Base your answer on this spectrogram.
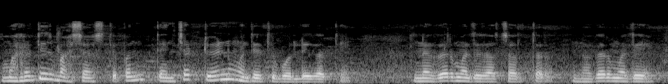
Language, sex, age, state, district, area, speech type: Marathi, male, 18-30, Maharashtra, Satara, rural, spontaneous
